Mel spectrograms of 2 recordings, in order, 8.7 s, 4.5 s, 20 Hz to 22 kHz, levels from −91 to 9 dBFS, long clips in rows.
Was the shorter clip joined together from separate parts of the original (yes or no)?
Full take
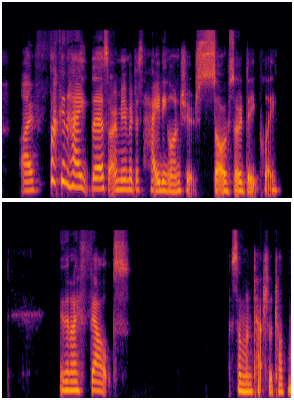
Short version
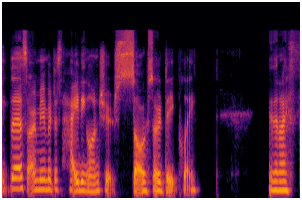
no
